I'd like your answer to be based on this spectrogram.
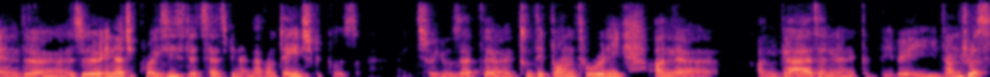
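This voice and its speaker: The speaker has a French accent and a moderate pace. Pitch varies in an ordinary way, while loudness swings widely. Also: woman, very deep, low pitch for a woman. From France. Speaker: university researcher. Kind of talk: webinar presentation. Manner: halting, many fillers.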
